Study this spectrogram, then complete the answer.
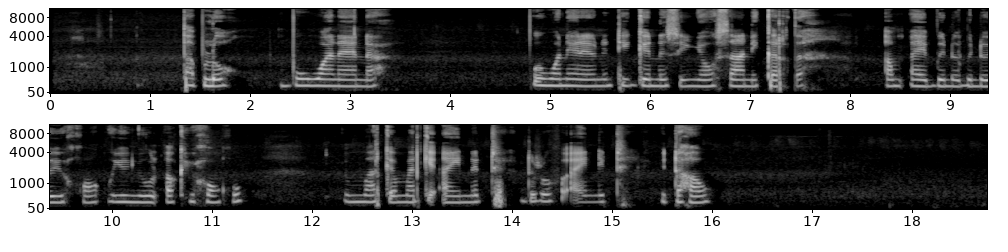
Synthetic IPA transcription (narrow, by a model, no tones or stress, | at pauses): tɐblɔ | buwanɛnɐ | b̥uwɐnɛnɐnɐtiɡənːəsiɲɔwsaːnikɐrtɐ | ʔɐmɐjbindɔbindɔjuɲuːlɐkjuxɔŋxu | jumɐɾkɛmɐrkɛ̰ʔɐjnɛtdiɾufɐ̰ʔɐ̰jnit | bitɐxɐw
